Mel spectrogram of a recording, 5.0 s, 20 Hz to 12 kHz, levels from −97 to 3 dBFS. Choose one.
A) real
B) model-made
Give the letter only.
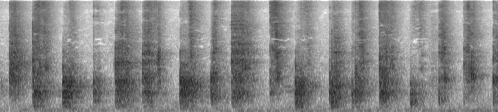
B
